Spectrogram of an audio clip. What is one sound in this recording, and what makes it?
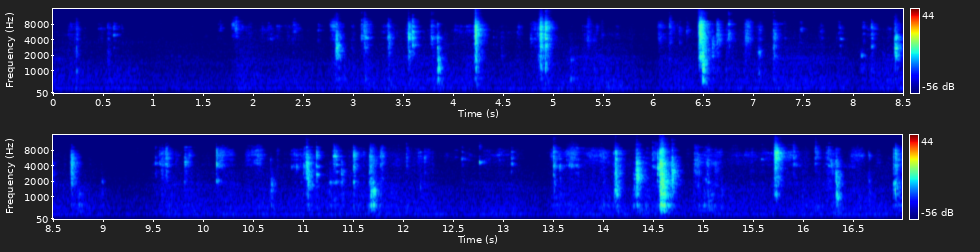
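Metal parts click and clink as hands fit them onto a small machine.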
